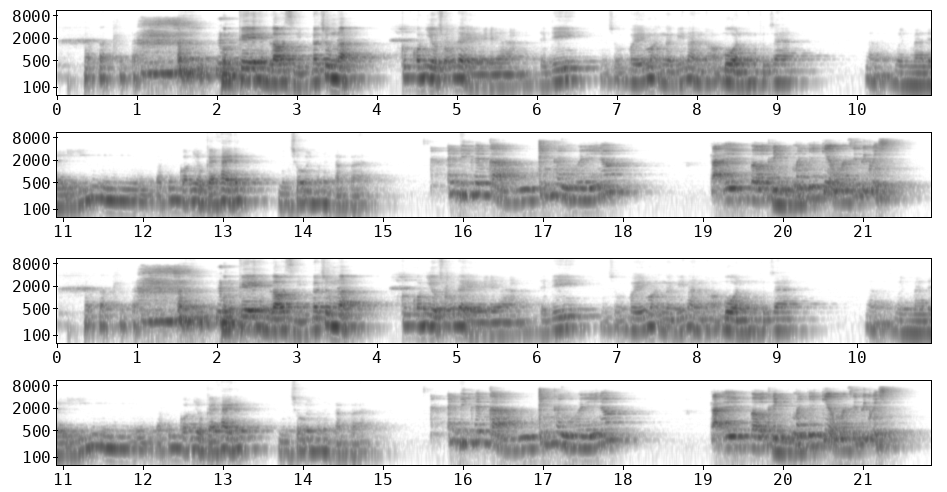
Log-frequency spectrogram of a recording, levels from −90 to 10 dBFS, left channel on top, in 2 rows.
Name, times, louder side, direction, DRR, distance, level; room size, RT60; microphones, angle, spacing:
voice 1, 0.3-1.1 1.5-3.8 4.3-9.2 10.1-13.3 13.7-14.8 19.9-20.3, left 1 dB, 25° left, 5 dB, 0.5 m, -29 dB
voice 2, 1.0-2.2 4.2-4.4 15.6-17.9 19.1-21.3, right 1 dB, 5° left, -7 dB, 1.6 m, -29 dB
8.8 x 3.4 x 3.6 m, 0.99 s
head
